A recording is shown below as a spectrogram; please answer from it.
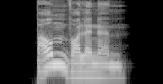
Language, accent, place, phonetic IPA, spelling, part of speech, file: German, Germany, Berlin, [ˈbaʊ̯mˌvɔlənəm], baumwollenem, adjective, De-baumwollenem.ogg
- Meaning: strong dative masculine/neuter singular of baumwollen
